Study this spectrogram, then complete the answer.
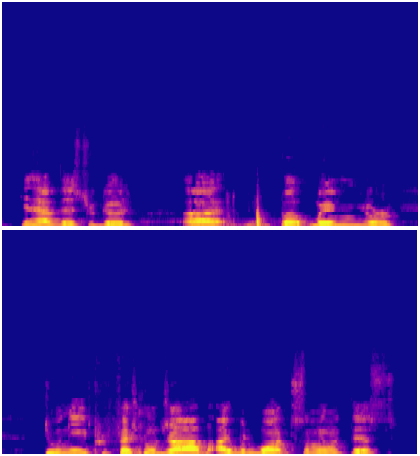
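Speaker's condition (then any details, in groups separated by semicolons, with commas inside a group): Cerebral palsy, spastic diplegia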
